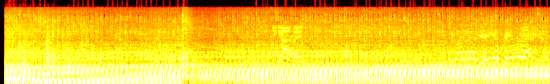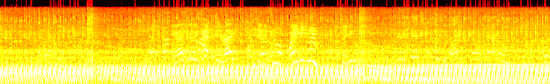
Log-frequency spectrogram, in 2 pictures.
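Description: Cruiser motorcycle's engine idling steadily.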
